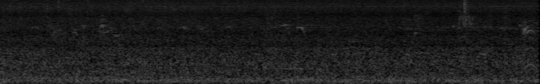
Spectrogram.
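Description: Near silence: faint open-air background with a couple of faint, short, high bird chirps near the end.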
